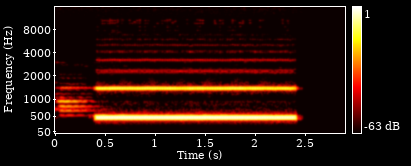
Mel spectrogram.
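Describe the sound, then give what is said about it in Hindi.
A telephone call sound as someone phones an art gallery: a brief soft tone, then a loud, steady electronic ring tone holding for about two seconds before cutting off into silence. No one speaks. “उससे रहा न गया वापस उसने आर्ट गैलरी फोन किया”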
